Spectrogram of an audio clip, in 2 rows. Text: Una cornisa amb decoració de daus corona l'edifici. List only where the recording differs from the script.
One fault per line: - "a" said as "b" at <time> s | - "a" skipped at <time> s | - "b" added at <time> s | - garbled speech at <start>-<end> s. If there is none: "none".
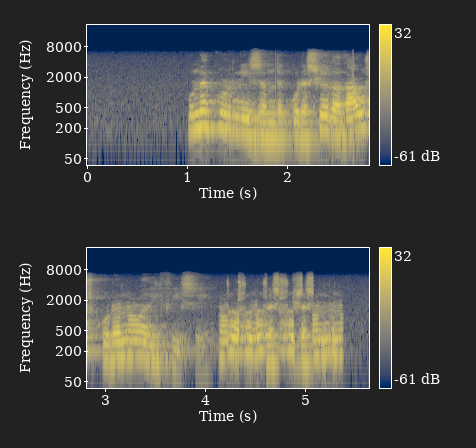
- garbled speech at 4.1-5.4 s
